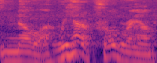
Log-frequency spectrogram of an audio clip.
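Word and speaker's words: NOAA: Oceanic and Atmospheric Administration we pronounced it Noah we had a program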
